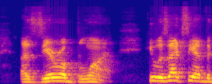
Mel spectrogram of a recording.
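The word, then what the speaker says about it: Ezra Blount: this uh kid his in his name is pronounced azera blunt he was actually at the concert with his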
